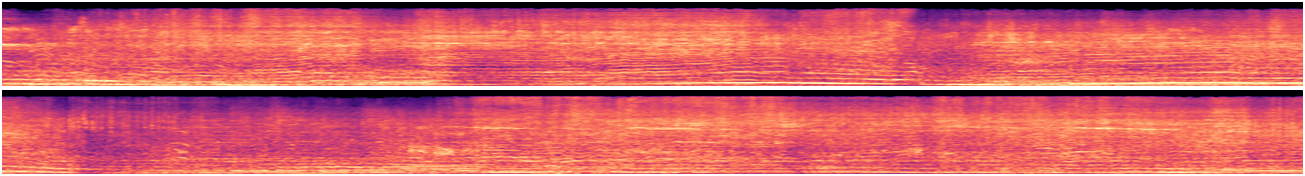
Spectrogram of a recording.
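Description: Kart engines buzz loudly, rising and falling in pitch as they speed past.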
